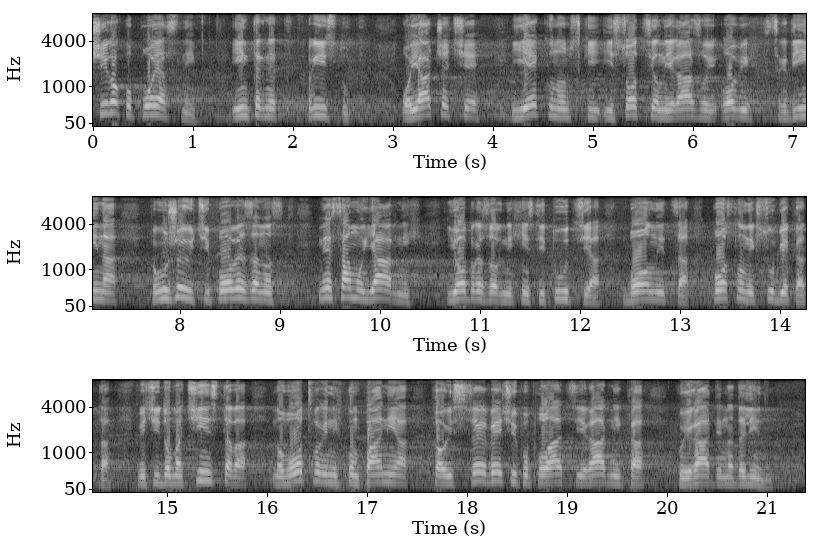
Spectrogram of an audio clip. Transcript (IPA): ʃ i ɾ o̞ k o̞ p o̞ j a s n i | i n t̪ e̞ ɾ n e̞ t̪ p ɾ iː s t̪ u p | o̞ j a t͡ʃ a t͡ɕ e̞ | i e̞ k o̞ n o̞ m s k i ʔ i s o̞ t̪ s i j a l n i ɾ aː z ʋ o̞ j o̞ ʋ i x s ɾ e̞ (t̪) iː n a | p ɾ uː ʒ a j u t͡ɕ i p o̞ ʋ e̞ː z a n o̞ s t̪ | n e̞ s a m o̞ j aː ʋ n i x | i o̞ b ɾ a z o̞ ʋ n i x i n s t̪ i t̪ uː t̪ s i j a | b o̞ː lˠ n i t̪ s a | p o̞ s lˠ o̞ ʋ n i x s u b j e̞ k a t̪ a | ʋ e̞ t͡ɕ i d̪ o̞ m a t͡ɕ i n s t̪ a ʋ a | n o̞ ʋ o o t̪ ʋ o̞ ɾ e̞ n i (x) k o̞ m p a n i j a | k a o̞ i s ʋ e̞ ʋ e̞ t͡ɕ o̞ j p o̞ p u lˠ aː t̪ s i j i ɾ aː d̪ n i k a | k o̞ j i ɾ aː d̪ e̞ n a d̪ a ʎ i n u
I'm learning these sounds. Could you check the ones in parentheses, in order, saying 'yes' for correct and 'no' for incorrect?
no, yes

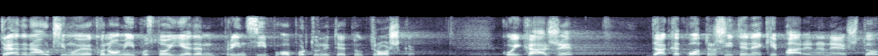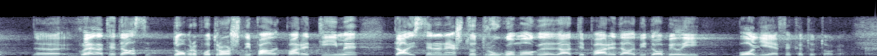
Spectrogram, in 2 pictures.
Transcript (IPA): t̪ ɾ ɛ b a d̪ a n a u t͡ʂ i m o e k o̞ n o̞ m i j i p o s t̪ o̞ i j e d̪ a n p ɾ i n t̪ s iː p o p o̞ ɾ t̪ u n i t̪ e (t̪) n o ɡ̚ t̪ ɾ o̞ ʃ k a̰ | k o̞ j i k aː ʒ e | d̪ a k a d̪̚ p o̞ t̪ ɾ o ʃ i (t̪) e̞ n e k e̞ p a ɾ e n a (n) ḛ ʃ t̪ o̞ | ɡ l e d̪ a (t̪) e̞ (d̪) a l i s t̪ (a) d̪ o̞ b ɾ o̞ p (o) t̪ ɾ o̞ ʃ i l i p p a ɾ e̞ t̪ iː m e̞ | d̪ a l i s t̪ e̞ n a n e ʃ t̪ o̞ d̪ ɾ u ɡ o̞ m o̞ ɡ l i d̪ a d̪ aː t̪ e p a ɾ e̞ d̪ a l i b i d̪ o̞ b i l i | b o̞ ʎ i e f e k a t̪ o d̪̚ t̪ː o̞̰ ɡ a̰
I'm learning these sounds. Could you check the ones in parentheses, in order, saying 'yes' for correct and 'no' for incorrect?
yes, yes, yes, yes, yes, no, yes

